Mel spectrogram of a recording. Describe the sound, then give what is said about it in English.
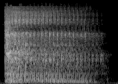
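A voice imitates a vibraslap with the mouth, producing a single buzzy, rattling burst that starts abruptly and stays loud, then fades and cuts off after about a second. “I can make the sound of a vibra slap. It sounds like this.”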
